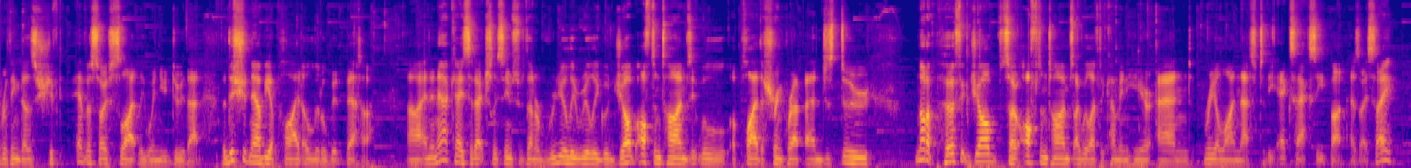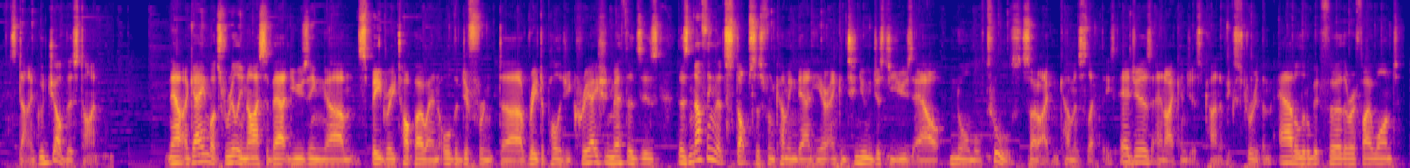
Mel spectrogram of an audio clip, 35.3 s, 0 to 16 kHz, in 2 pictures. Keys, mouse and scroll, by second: 0.1 alt+middle click, 0.3-3.3 alt+drag, 3.4-4.6 alt+drag, 4.6 alt+middle click, 5.0 click, 5.2-6.6 alt+drag, 6.6 scroll down 1, 6.8-9.9 alt+drag, 11.0-12.2 alt+drag, 12.3-14.3 alt+drag, 14.3-15.3 shift+right drag, 15.3-17.9 alt+drag, 17.9 alt+middle drag, 18.1 alt+click, 20.0 middle click, 20.4 alt+click, 20.8-22.5 alt+middle drag, 22.5-24.9 alt+drag, 24.9-25.3 scroll up 1, 25.3 alt+middle click, 25.8 alt+click, 26.8 click, 27.1 alt+middle click, 27.4-27.8 scroll up 1, 27.8 alt+middle click, 28.1 shift+click, 28.3-30.1 alt+drag, 30.1-31.1 alt+middle drag, 31.1 alt+click, 31.7 e, 32.7 alt+click, 33.2 e, 33.9 alt+click, 34.5 alt+middle click, 34.8 alt+click.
